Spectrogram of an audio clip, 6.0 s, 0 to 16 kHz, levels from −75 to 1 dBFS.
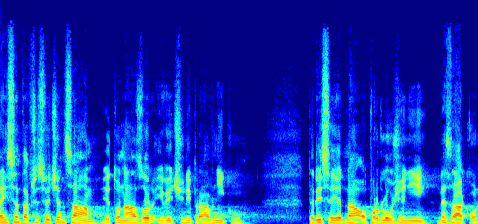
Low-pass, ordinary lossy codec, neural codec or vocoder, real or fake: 14.4 kHz; MP3, 96 kbps; autoencoder, 48 kHz, 128 numbers a frame, DAC-VAE, trained on Japanese speech; fake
